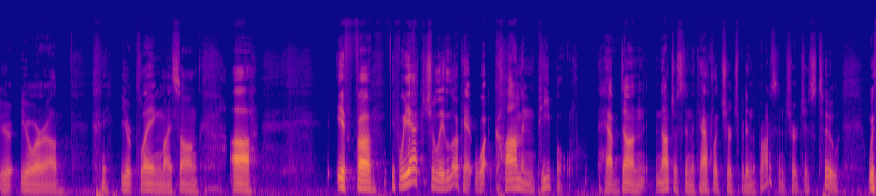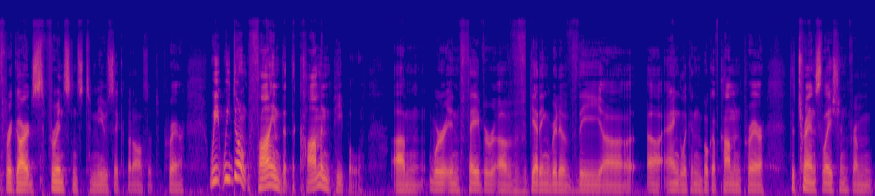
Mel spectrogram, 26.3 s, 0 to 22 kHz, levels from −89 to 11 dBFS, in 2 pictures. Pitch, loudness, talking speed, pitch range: 95 Hz, -32 LUFS, 160 wpm, 85-105 Hz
